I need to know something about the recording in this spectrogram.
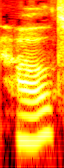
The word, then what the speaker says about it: health: good health for the health to eat to eat fresh fruit and fresh food vegetables. and vegetables. Let's repeat one word, health. Health. Yes. Be careful with your TH sound at the end, okay?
